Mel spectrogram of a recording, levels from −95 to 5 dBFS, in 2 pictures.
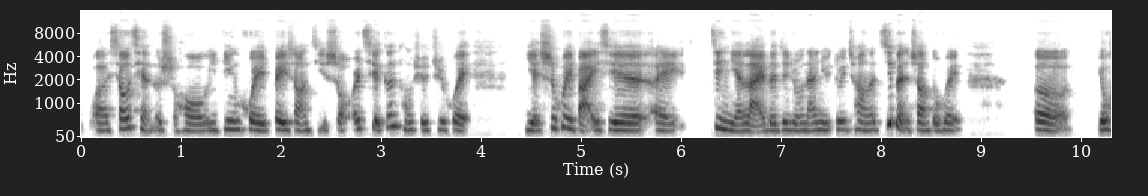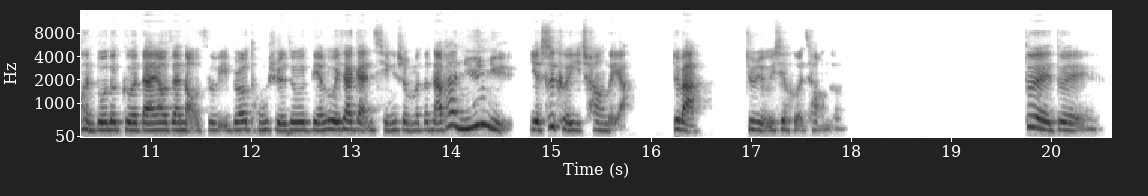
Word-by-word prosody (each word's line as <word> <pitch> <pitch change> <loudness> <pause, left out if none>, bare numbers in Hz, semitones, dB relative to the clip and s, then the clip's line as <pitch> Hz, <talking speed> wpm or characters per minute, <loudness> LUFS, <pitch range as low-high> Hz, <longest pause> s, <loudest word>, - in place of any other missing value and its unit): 呃， 210 0 -4
消 265 +4 +2
遣 275 -3 -5
的 - - -10
时 225 - -11
候 200 -1 -5
一 215 - -6
定 240 +2 -3
会 215 -2 +1
备 220 +2 +3
上 215 -2 -6
几 215 - -16
首。 - - -5
而 245 - +1
且 255 - -1
跟 325 +2 -4
同 225 -8 -8
学 220 -1 -4
聚 230 0 -7
会， 280 +5 -2 0.5
也 215 -1 0
是 285 +6 -3
会 280 -3 0
把 - - +3
一 - - -3
些， 215 -2 +3
哎， 205 -1 -3 0.4
近 280 -5 +1
年 205 -2 -1
来 - - +3
的 205 - -2
这 225 +2 -2
种 210 -1 -5
男 205 +2 -2
女 215 - -4
对 235 +1 -4
唱 230 -1 -7
的 220 +1 -7
基 420 - +5
本 235 - +3
上 215 -2 -1
都 205 - -5
会， 235 +2 -5 0.7
呃， 220 -5 +1 0.3
有 235 0 +4
很 235 -4 -1
多 220 -1 +5
的 230 - +4
歌 225 -1 +2
单 210 -1 +7
要 220 0 +2
在 220 -1 +2
脑 220 - -2
子 220 +2 -7
里， - - -9
比 225 - -4
如 - - +1
说 - - 0
同 225 0 -6
学 220 -3 0
就 225 +1 +3
联 220 0 0
络 245 -1 +7
一 - - +7
下 240 -2 +6
感 235 0 +1
情 220 0 -6
什 230 0 -3
么 215 +1 -8
的， 225 +1 -6
哪 230 - +3
怕 365 - 0
女 275 +7 +7
女 245 -9 -1
也 235 -1 +5
是 330 +9 +2
可 265 -7 -1
以 210 0 -2
唱 220 -1 -6
的 - - -6
呀， - - -5 0.5
对 - - +2
吧？ - - +4 0.4
就 245 -1 -2
有 215 - -3
一 - - -4
些 245 +2 -1
合 - - -8
唱 230 -1 -14
的 270 -1 -22 1.8
对 280 -8 +4
对。 230 +3 -3
225 Hz, 270 characters per minute, -24 LUFS, 215-245 Hz, 1.8 s, 单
